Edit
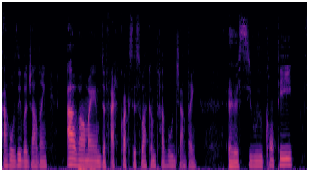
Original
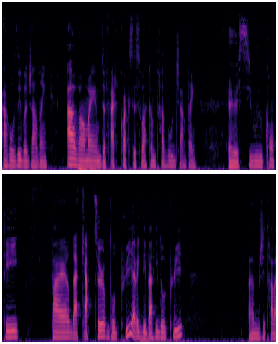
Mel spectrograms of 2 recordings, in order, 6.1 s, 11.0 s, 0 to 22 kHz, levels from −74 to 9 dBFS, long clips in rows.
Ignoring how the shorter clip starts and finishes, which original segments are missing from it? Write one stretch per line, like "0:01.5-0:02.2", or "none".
none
